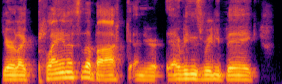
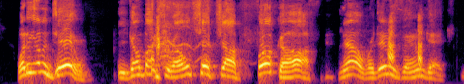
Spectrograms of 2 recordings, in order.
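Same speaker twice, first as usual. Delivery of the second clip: blunt delivery at very high pitch; 9 semitones higher than usual. Retelling what Joanne McNally said over Christmas: imitating Joanne McNally. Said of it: "Great impression".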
